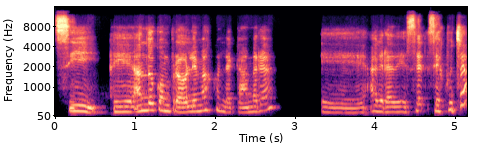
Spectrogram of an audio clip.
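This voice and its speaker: A woman with a fairly low voice speaks at a very slow pace. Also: ordinary pitch variation. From Argentina, Córdoba. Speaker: psychoanalyst and university lecturer. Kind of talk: audience question. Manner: halting.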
